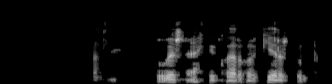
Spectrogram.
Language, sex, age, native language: Icelandic, male, 40-49, Icelandic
